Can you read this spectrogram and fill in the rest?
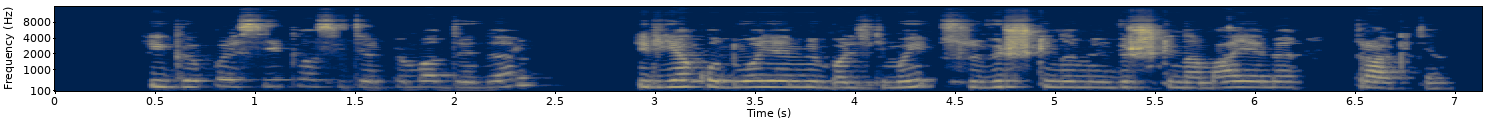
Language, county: Lithuanian, Alytus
